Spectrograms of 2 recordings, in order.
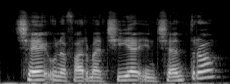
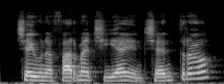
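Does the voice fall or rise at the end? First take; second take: rises; rises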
